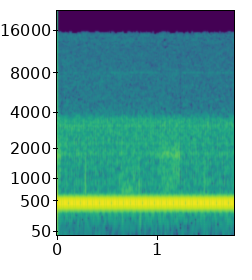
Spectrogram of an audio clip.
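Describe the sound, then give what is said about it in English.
A steady telephone dial tone hums loudly and continuously for under two seconds as someone phones their agent, a single unbroken pitch with faint background noise and no voices. “Wait one second till I get my agent on the phone.”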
